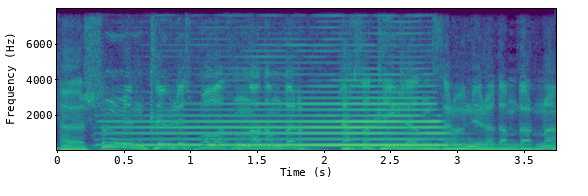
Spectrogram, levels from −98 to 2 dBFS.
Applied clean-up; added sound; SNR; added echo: none; Bowed string instrument; -4 dB; none.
